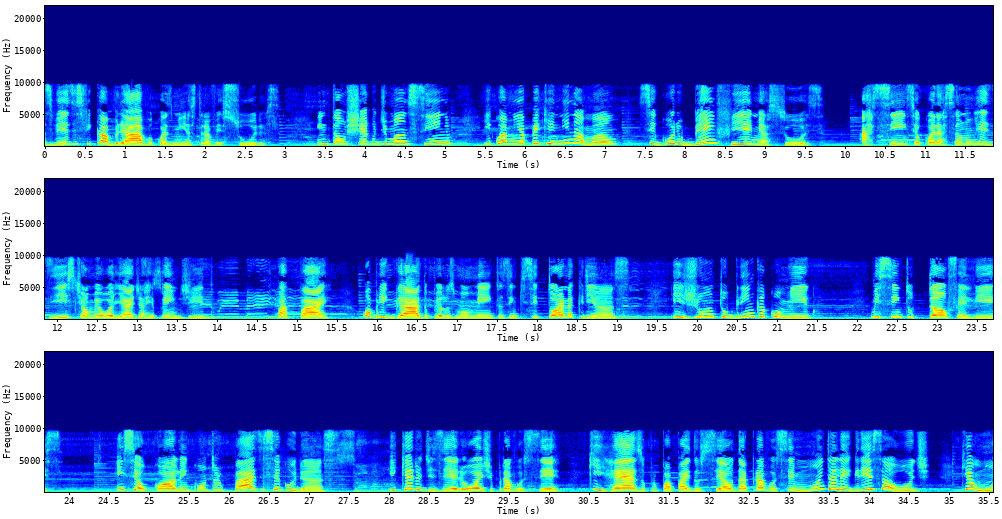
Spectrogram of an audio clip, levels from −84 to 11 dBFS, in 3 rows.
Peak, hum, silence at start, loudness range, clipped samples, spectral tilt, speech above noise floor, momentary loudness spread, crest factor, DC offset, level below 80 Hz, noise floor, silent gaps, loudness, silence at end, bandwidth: 0 dBFS; none; 0 s; 6 LU; under 0.1%; -2.5 dB/octave; 27 dB; 15 LU; 22 dB; under 0.1%; -60 dBFS; -48 dBFS; none; -21 LUFS; 0 s; 10 kHz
